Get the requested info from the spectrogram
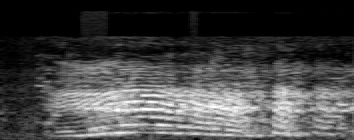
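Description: A low, drawn-out vocal sound that rises and then falls in pitch, starting a moment in.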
